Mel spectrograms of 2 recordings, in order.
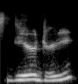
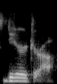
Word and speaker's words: Deirdre: My name, it's Deirdre. I follow the pronunciation of the Beach Boys, but actually in Europe, it's Deirdre.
